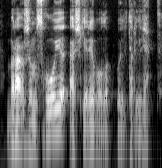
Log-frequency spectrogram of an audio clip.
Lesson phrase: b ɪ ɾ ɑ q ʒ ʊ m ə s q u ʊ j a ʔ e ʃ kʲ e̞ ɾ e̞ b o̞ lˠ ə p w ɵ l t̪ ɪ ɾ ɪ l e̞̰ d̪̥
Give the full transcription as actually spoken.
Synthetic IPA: b ɪ ɾ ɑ q ʒ ʊ m ə s q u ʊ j ə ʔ æ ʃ kʲ e̞ ɾ e̞ b o̞ lˠ ə p w ɵ l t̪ ɪ ɾ ɪ l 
